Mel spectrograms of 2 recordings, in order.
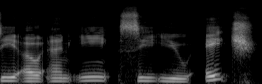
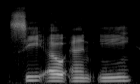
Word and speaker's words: Conecuh: I don't know if I'm pronouncing that correctly or not. That's Conecuh. Yes, Conecuh.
